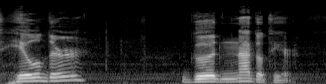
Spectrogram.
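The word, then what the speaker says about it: Hildur Guðnadóttir: Uh, but this music, um, and the composer, I'm going to butcher this name, is Hildur Gudnadottir.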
